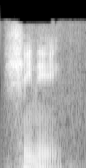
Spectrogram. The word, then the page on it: Sheeny: shee·ny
